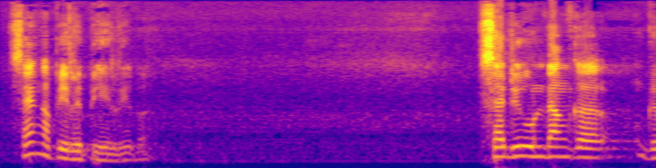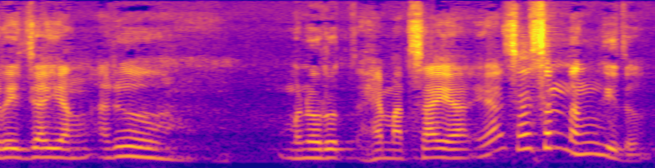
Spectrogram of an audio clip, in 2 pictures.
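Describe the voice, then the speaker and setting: A male pastor, preaching a lively sermon full of stories and acted-out voices. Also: fairly high pitch, a little slow, pauses often, big-room sound. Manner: animated, acts out quoted voices, chatty Jakarta slang.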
